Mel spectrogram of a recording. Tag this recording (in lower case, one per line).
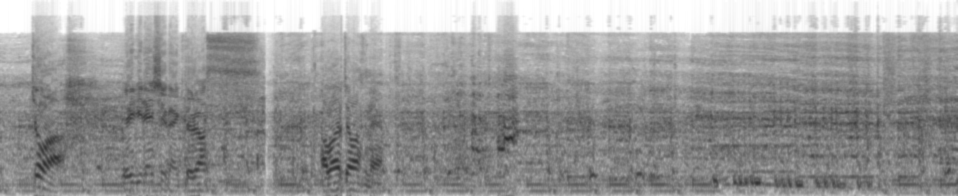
people shuffling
